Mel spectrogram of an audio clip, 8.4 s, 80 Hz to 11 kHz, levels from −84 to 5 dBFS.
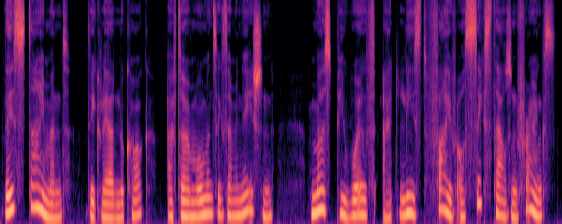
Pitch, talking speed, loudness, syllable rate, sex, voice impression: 190 Hz, 130 wpm, -19 LUFS, 4.1 syllables/s, female, feminine, adult-like, relaxed, slightly bright, soft, fluent, slightly raspy, intellectual, calm, friendly, reassuring, elegant, kind, slightly modest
